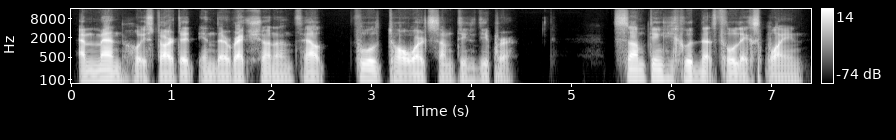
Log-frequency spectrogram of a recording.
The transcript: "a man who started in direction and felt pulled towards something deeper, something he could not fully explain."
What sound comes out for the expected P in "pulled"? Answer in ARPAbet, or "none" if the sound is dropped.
F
